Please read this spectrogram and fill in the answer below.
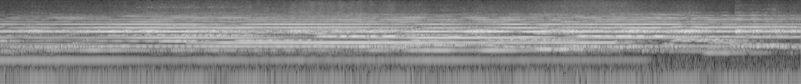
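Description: Erhu and a bamboo wind instrument playing long held, wavering notes in a contemporary chamber piece, over a steady low drone that drops out near the end.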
